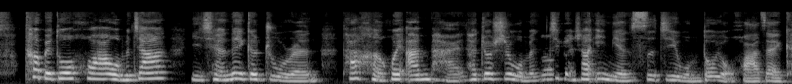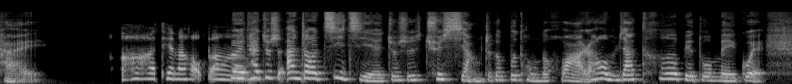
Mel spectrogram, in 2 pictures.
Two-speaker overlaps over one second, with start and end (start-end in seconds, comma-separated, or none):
none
